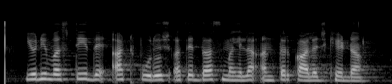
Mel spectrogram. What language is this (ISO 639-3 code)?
pan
